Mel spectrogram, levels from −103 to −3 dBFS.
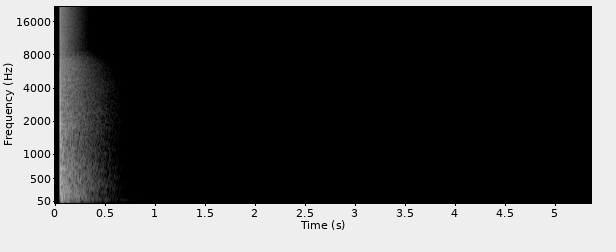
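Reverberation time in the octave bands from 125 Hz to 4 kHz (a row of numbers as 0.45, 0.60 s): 0.55, 0.60, 0.65, 0.65, 0.65, 0.65 s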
